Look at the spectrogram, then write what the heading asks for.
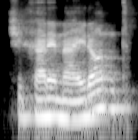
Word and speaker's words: ironed: She hadn't ironed. Recuerden que aquí es ironed. Ironed. La ED se pronuncia la pura D.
